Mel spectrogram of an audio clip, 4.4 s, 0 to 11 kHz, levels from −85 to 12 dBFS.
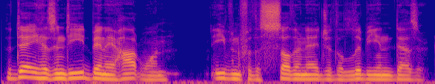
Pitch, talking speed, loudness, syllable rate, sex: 135 Hz, 235 wpm, -16 LUFS, 6.0 syllables/s, male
